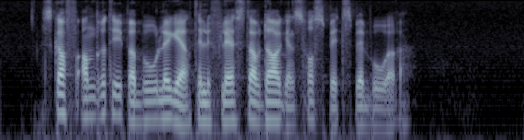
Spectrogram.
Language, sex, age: Norwegian, female, 20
